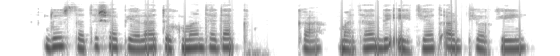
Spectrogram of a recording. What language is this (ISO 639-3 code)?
pus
